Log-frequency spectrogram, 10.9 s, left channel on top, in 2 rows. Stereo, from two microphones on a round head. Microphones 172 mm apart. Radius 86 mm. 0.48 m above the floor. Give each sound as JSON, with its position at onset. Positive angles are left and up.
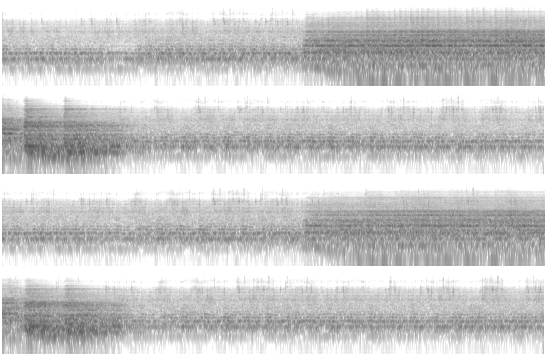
{"t": 3.0, "sound": "a squeak", "side_deg": 25, "distance_m": 1.7}
{"t": 5.7, "sound": "a cough", "side_deg": 50, "distance_m": 1.8}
